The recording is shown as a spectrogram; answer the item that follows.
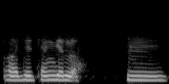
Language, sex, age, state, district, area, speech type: Manipuri, female, 45-60, Manipur, Churachandpur, urban, conversation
